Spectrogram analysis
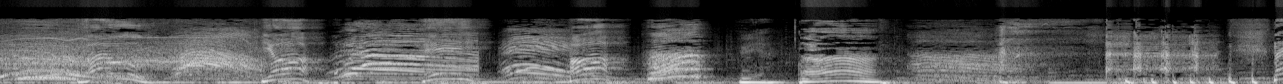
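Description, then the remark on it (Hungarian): A few voices imitate a roaring, cheering crowd with loud, repeated rising-and-falling whoops and howls, continuous for several seconds, with no real crowd behind them. “Hát ünnepeljük meg, hát üvölcsön a tömeg!”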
